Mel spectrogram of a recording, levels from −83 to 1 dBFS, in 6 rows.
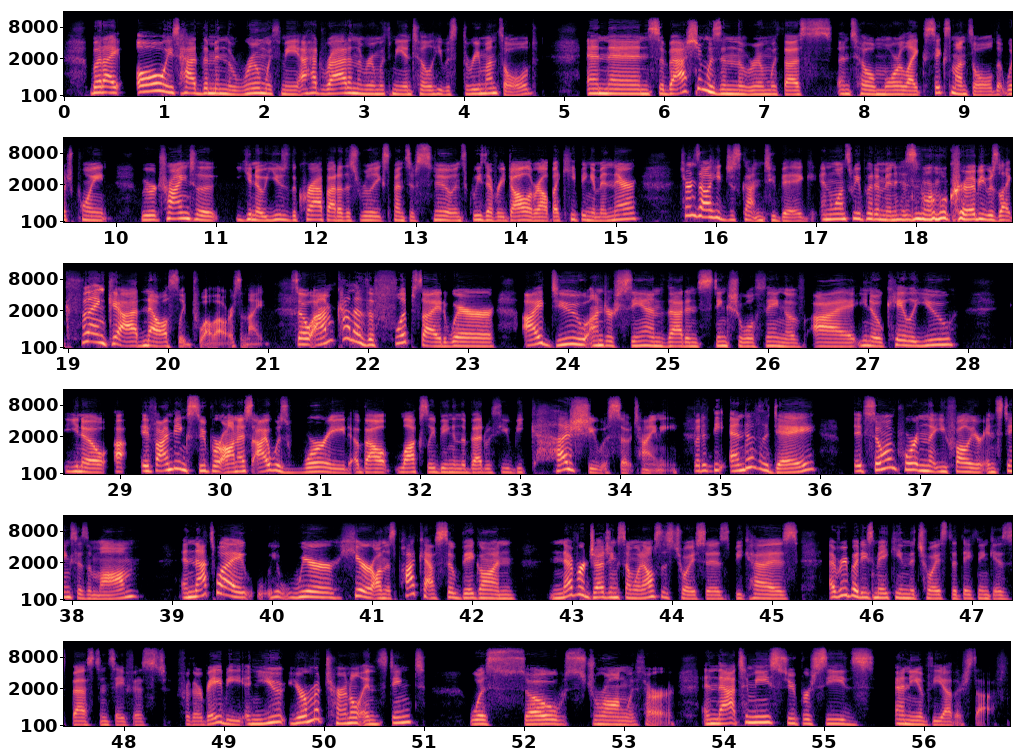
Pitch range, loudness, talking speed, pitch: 170-225 Hz, -17 LUFS, 220 wpm, 185 Hz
